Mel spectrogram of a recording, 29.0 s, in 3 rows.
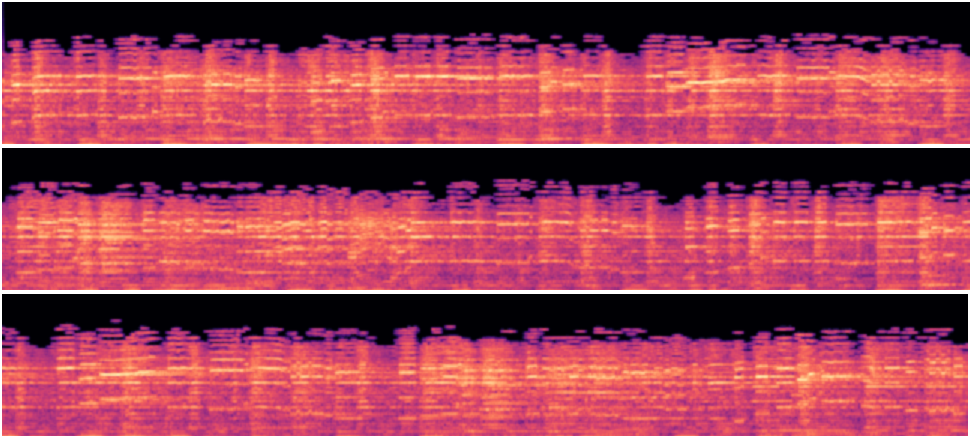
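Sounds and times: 
wedding march music: 0:00.0 - 0:29.0.

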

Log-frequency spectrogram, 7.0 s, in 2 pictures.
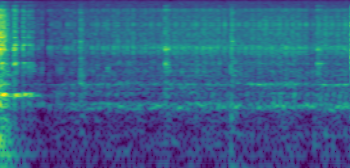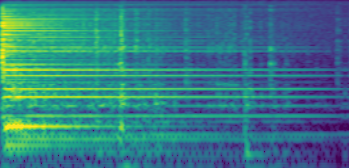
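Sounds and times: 
clock: 0:01.8 - 0:06.9.

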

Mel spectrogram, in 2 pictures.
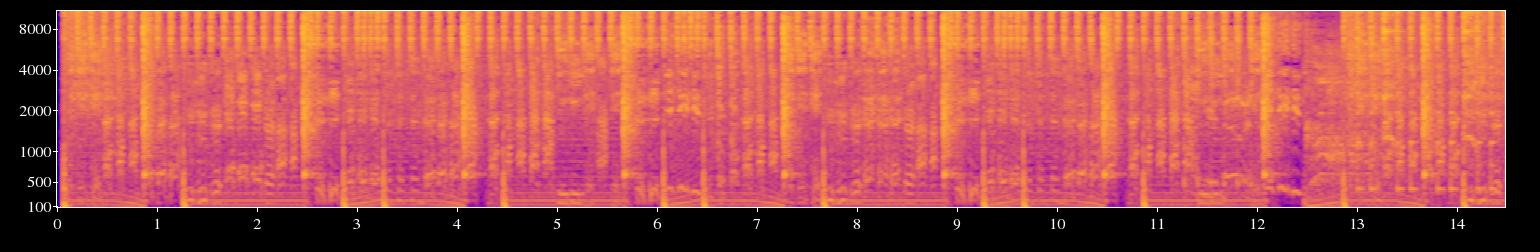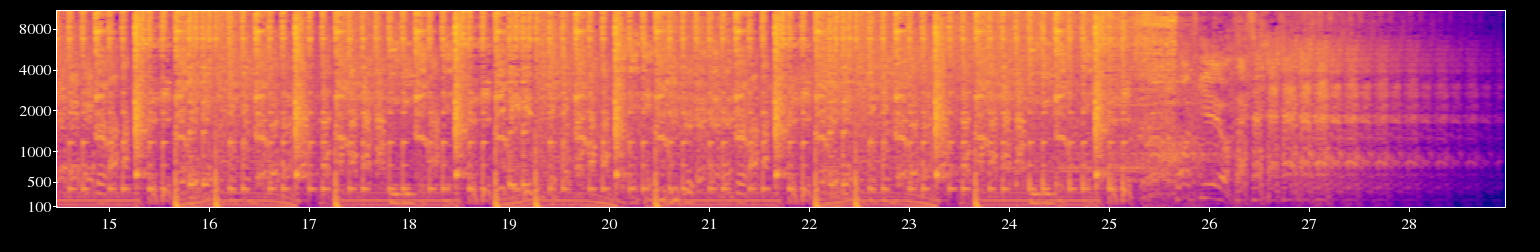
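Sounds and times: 
person giggling: 0:00.6 - 0:25.1, 0:25.7 - 0:28.9.

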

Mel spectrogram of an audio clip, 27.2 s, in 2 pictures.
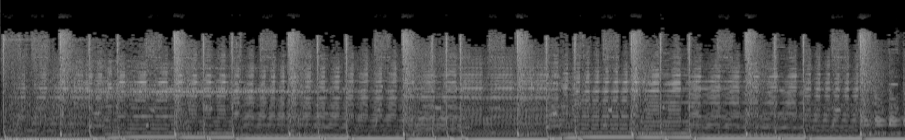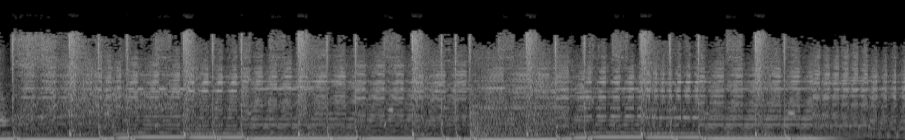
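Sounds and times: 
dubstep remix: 0:00.0 - 0:27.1.

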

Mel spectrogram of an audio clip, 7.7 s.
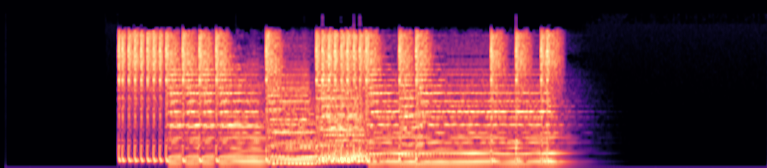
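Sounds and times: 
victory jingle: 0:01.2 - 0:06.0.

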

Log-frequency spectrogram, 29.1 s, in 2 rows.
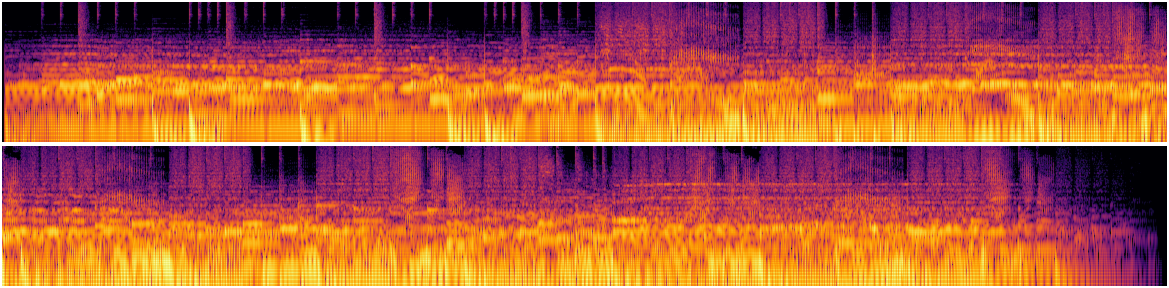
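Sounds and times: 
music: 0:00.0 - 0:29.1.

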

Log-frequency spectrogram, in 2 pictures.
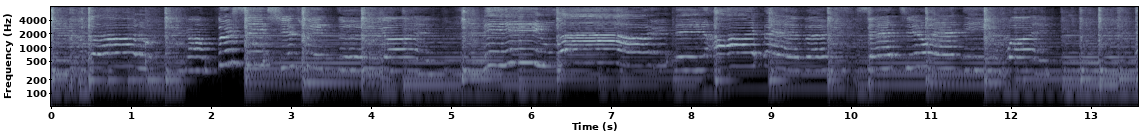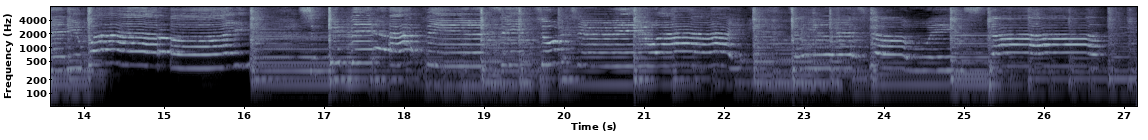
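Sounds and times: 
person singing: 0:00.0 - 0:12.6, 0:13.2 - 0:27.0.

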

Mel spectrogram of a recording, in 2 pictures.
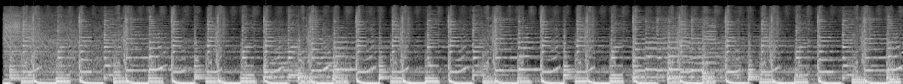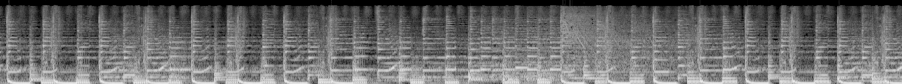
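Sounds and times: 
club remix music: 0:00.0 - 0:18.0.

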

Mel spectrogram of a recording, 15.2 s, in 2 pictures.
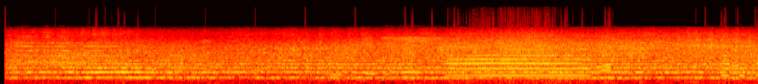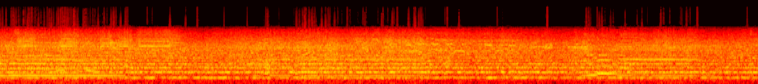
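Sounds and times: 
vuvuzela blowing: 0:00.1 - 0:15.1.

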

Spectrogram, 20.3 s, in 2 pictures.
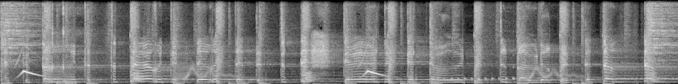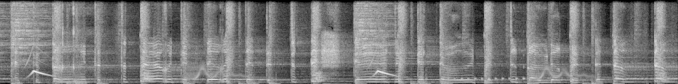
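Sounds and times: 
cute song: 0:00.0 - 0:20.3.

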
